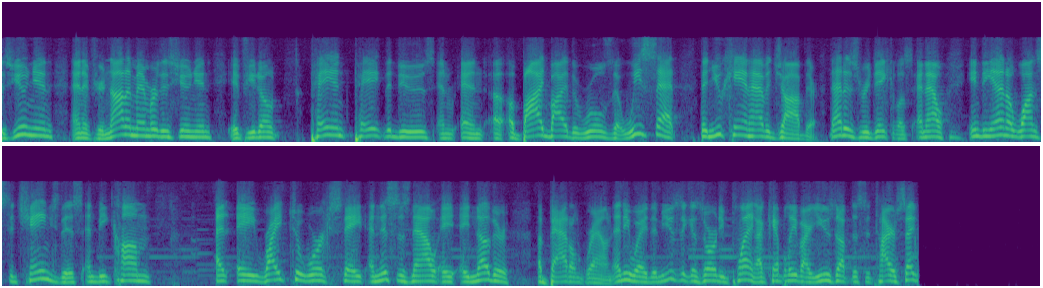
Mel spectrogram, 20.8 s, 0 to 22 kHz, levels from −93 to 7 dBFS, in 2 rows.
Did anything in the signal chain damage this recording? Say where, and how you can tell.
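No, nothing in the signal chain damaged this audio; it came over a call path with nothing above 8 kHz, which fits a G.722 wideband codec at 64 kbps.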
